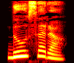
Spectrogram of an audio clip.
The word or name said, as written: ದುಸ್ಸರ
